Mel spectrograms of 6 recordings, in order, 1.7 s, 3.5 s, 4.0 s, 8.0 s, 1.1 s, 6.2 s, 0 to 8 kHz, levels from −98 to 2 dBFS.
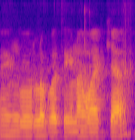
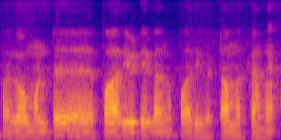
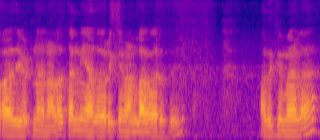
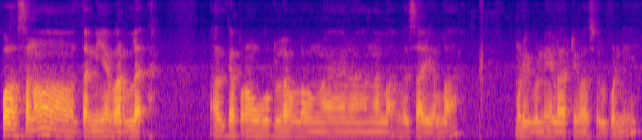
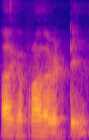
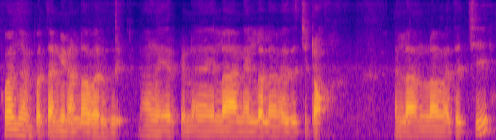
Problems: background sounds at intervals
